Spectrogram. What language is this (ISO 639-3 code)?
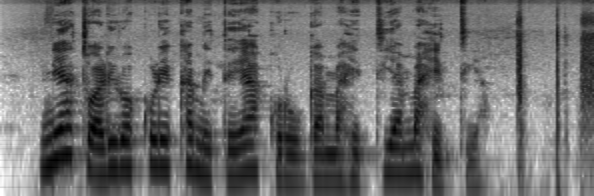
kik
